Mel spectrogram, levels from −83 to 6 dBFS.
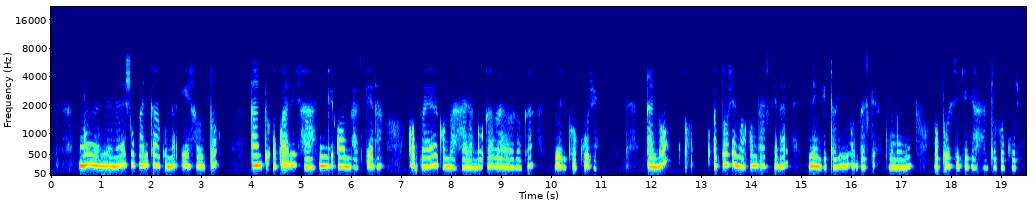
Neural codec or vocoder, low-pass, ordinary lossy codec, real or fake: codec, 44.1 kHz, 3.4 kbps, Pupu-Codec; 7.2 kHz; Opus, 16 kbps; fake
